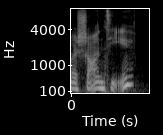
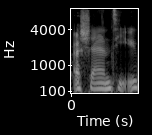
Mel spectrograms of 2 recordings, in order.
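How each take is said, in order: First: Ashanti with a broad "ah" in the middle, uh-SHAHN-tee; first pronunciation of Ashanti. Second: Ashanti with a short "a" as in "ant", uh-SHAN-tee; alternative pronunciation of Ashanti. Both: Shown as a demonstration. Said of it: "whichever way".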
